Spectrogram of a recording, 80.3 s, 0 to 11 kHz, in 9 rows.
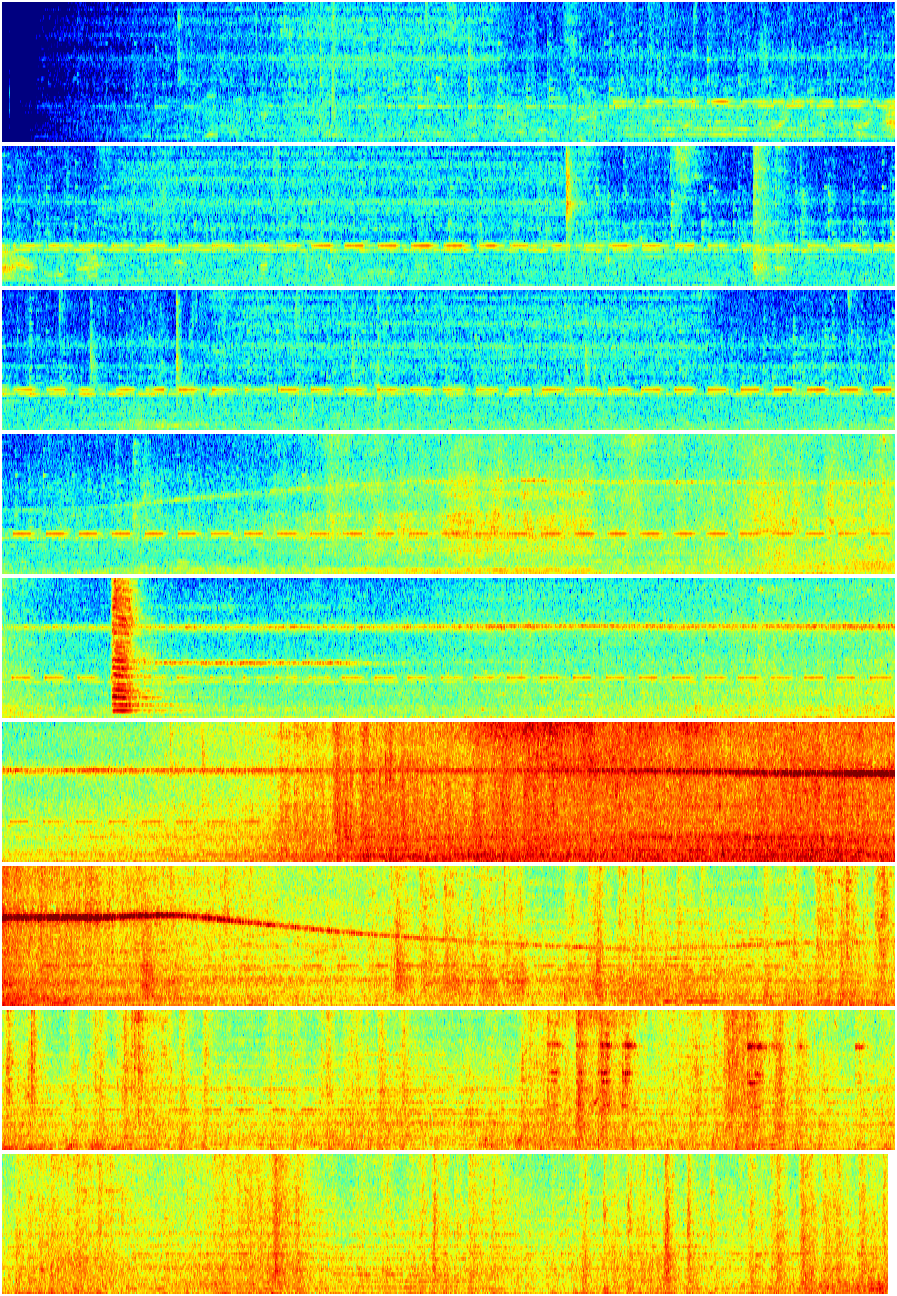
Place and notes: Mews Rd, Fremantle WA, Australia - Freight Train Passing Ferris Wheel on the Esplanade
Another recording of the freight train rolling through Fremantle. No sprinklers on the tracks in this section. Recorded with a Zoom H2n with ATH-M40X headphones.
